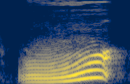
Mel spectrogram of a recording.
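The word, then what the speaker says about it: R'hllor: It's R''HLLOR. Roar.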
